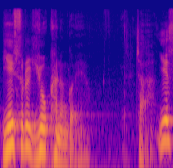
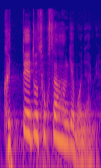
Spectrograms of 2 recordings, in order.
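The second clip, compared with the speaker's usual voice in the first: ordinary talk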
